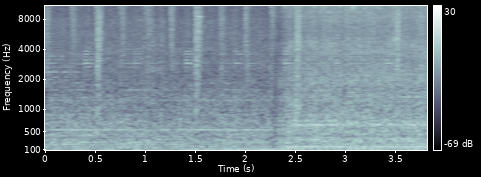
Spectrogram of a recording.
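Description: A 1959 Alfa Romeo Giulietta SV drives along a bumpy Italian motorway, its steady engine drone and road rumble continuous and close, with a slight rise in intensity partway through.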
